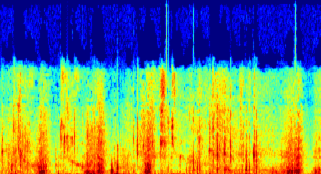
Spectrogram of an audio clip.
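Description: Close-miked crunching and chewing of crushed matcha ice, a rapid run of crisp crunches several times a second.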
